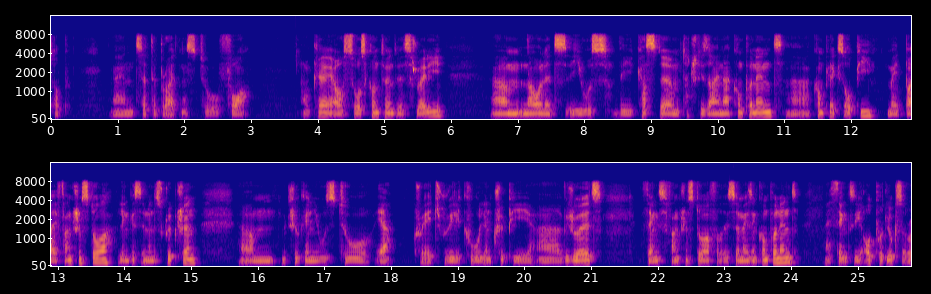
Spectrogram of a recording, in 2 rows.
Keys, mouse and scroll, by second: 2.5-3.4 scroll down 1, 3.4-5.1 drag, 6.0-6.6 scroll down 1, 6.6 click, 8.6-12.3 drag, 12.3-12.7 scroll down 1, 12.7-15.3 drag, 16.1 scroll up 1, 17.7-18.5 scroll down 1, 18.5 click, 19.5 scroll up 1, 21.8-22.5 scroll down 1, 22.5-23.0 scroll up 1, 23.0 click.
